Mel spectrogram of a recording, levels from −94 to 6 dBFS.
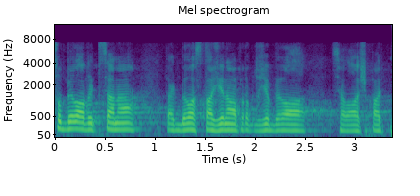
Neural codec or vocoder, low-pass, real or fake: codec, 16 kHz, 2 kbps, FunCodec, trained on Chinese and English, 25 frames a second; 7.2 kHz; fake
